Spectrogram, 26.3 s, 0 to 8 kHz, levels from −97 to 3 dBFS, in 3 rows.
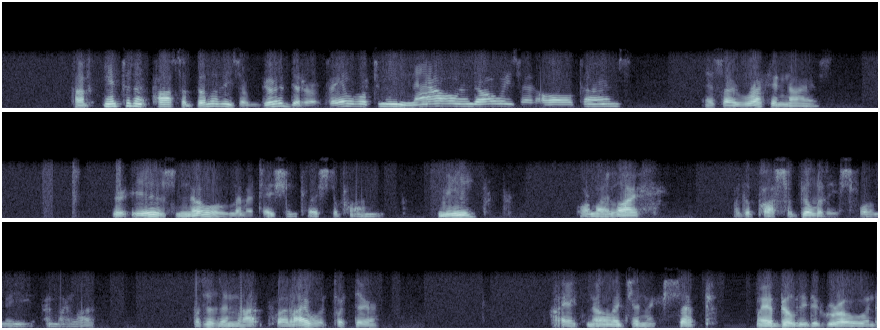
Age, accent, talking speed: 60-79, American, 125 wpm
